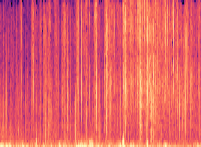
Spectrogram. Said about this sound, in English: it's a lot of small rocks tumbling and sliding down to the shoreline beneath that bluff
